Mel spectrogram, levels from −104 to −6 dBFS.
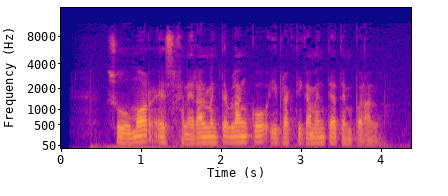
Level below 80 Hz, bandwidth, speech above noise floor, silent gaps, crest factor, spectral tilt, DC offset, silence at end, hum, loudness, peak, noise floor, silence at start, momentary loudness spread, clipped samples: -58 dBFS; 11 kHz; 26 dB; none; 20 dB; -6 dB/octave; under 0.1%; 0.35 s; none; -35 LUFS; -16 dBFS; -60 dBFS; 0.6 s; 10 LU; under 0.1%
